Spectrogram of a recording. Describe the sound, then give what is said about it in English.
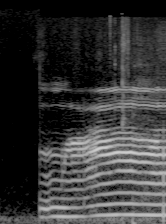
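A person imitates a cow with one long, droning moo that begins after a brief pause and swells slightly, fairly loud, with no talking around it. “If somebody else wants to talk, they moo.”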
